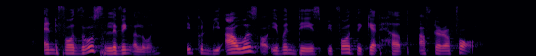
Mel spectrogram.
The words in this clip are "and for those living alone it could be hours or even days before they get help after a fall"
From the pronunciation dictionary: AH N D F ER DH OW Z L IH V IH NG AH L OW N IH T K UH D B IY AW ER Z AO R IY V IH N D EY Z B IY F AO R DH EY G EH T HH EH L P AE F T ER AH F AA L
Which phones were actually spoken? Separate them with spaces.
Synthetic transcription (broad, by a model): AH N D F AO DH OW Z L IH V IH NG AH L OW N IH T K UH D B IY AW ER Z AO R IY V IH N D EY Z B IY F AO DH EY G EH T HH EH L P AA F T ER AH F AA L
